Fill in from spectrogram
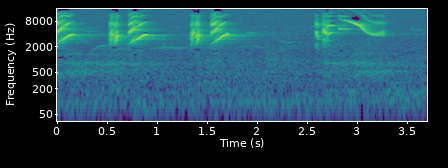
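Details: Wild orange-banded thrush singing isian-style: paired sharp upslurred chirps repeated in quick groups, then a longer descending whistled slur, clean and loud against faint background.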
